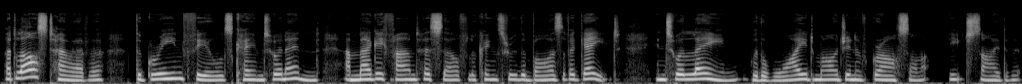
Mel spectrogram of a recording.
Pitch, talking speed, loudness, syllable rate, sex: 220 Hz, 205 wpm, -20 LUFS, 4.6 syllables/s, female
